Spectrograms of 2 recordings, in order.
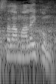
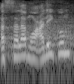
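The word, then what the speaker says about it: السلام عليكم: আবার অনেকে বলি সালাম আলাইকুম মানে আল্লাহর গজব তোমার উপরে পতিত হোক। বিভিন্ন রকম অর্থ বিকৃতি করে আজকে আমরা সালাম মানুষকে দিচ্ছি, দেওয়ার কারণে আজকে আমরা সালাম কাঙ্ক্ষিত ফলাফলগুলো পাচ্ছি না। এজন্য কখনো আমরা এইভাবে সালাম দেব না, সালামের উচ্চারণটা আমরা সঠিকভাবে দেবো। আসসালামু আলাইকুম ওয়া রাহমাতুল্লাহ বলে আমরা সবাইকে সালাম দেওয়ার চেষ্টা করব।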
